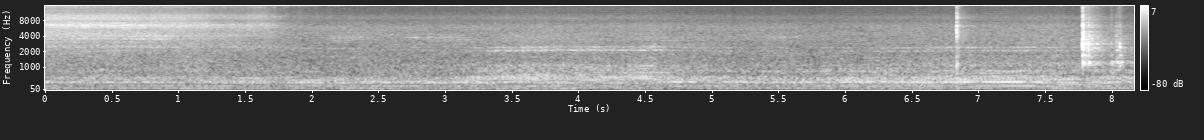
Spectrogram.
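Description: A steady low mechanical hum, like a motor or fan running, with two sharp clicks near the end.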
